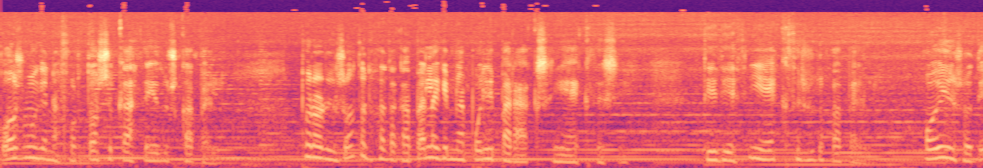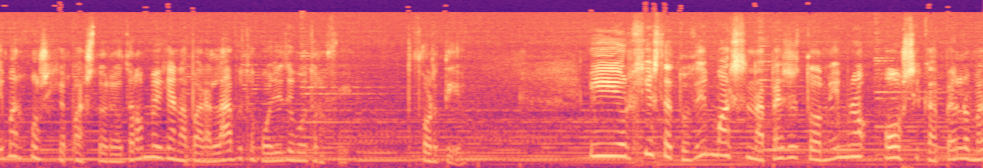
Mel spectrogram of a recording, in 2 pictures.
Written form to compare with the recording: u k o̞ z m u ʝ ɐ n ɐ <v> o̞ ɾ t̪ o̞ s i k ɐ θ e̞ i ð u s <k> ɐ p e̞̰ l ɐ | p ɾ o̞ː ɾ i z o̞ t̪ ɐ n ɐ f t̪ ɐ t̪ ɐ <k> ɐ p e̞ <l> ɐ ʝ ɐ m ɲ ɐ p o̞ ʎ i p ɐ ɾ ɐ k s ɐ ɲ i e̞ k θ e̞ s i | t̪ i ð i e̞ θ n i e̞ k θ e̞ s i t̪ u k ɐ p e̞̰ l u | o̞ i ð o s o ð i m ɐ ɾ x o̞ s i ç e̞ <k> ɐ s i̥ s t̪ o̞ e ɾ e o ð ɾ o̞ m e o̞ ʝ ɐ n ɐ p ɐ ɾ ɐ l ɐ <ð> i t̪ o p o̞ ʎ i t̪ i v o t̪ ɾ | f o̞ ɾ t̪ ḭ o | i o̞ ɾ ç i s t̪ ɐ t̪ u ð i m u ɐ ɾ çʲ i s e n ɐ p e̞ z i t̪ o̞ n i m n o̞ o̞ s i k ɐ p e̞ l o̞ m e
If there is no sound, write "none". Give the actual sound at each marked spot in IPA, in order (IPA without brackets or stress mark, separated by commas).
f, k, k, l, p, v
